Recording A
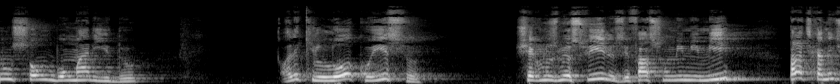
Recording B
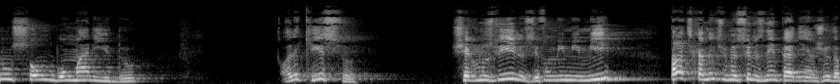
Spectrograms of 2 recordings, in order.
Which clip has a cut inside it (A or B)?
B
